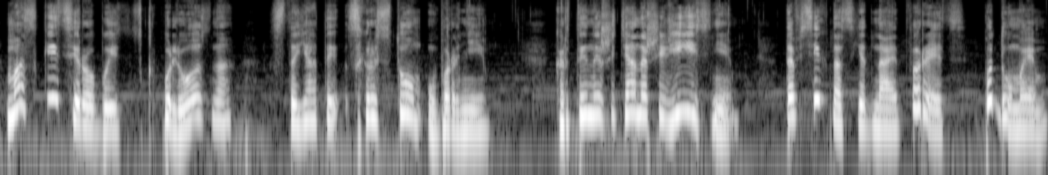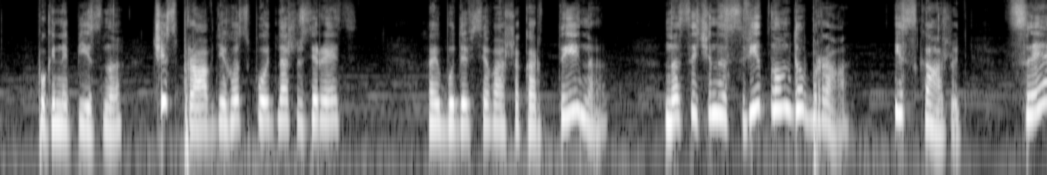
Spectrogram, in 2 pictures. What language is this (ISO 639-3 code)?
ukr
